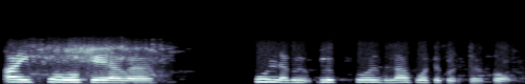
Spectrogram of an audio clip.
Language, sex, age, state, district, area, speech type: Tamil, female, 18-30, Tamil Nadu, Krishnagiri, rural, conversation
